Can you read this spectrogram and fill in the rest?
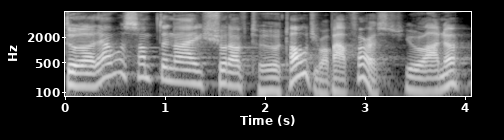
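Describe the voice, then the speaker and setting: An actor playing a bumbling, nervous police detective with a heavy stammer and a deferential manner, in a video game dub. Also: male voice, on the high side, very animated, moderate pace. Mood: rattled, apologetic.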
